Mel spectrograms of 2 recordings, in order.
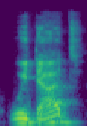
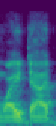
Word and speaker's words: Wydad: Anyway, so yesterday, Man City played uh We Dad. That's how they say it, I think. So I kept on saying why dad but it's we dad.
